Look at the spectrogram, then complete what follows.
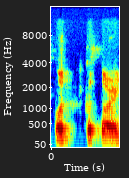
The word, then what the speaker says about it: haute couture: So I think the right pronunciation to read the haute, yeah, haute couture, just U-N-T, haute couture.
